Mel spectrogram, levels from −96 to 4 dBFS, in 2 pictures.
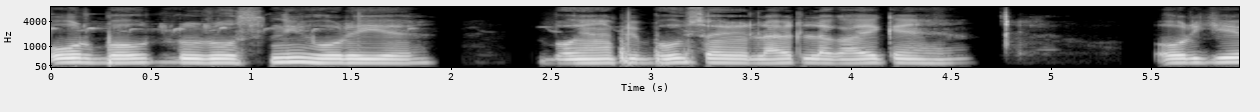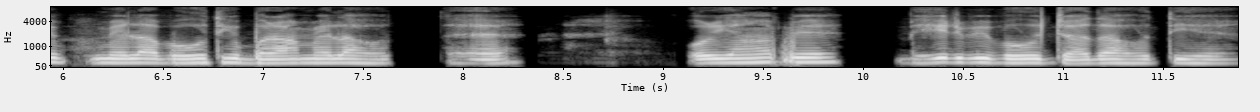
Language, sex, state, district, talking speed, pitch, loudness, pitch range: Hindi, male, Bihar, Araria, 160 wpm, 150 Hz, -14 LUFS, 145-160 Hz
